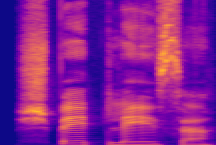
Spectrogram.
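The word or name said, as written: Spätlese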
